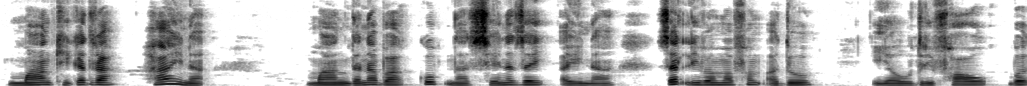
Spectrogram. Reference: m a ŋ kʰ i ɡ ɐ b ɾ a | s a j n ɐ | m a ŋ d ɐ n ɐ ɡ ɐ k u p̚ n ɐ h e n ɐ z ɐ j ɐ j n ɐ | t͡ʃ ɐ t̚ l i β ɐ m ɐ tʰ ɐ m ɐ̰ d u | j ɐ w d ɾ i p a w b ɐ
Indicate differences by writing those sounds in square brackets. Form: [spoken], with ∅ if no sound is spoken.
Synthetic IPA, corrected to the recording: m a ŋ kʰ i ɡ ɐ [d] ɾ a | [h] a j n ɐ | m a ŋ d ɐ n ɐ [b] ɐ k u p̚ n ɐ [s] e n ɐ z ɐ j ɐ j n ɐ | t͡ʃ ɐ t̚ l i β ɐ m ɐ [pʰ] ɐ m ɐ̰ d u | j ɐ w d ɾ i [pʰ] a w b ɐ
